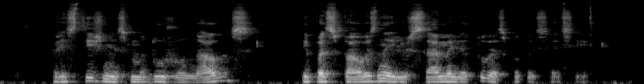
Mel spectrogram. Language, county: Lithuanian, Alytus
